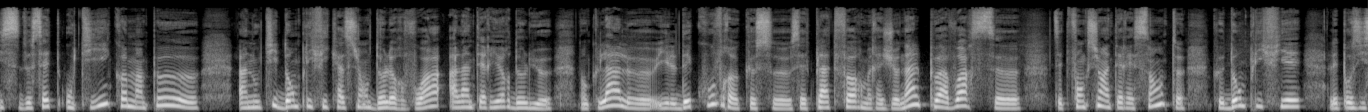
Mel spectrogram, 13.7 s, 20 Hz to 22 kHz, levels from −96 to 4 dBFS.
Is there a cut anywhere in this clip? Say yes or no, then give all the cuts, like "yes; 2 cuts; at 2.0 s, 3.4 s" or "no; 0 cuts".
no; 0 cuts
